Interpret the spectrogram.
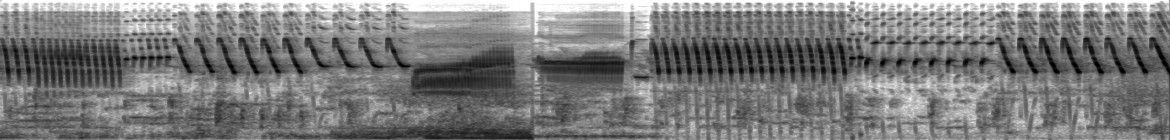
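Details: Canary in long continuous song for training other birds: rapid repeated trills and downward-swept whistles, broken midway by harsher buzzy notes with a low rumbling noise behind.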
